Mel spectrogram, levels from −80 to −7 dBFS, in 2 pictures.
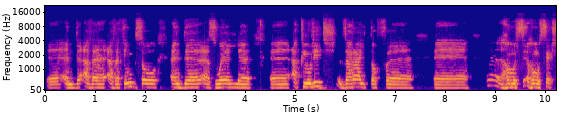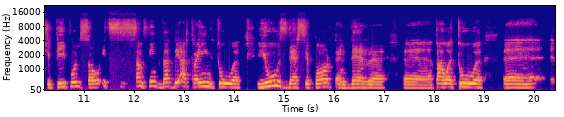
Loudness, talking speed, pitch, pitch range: -23 LUFS, 120 wpm, 160 Hz, 150-180 Hz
